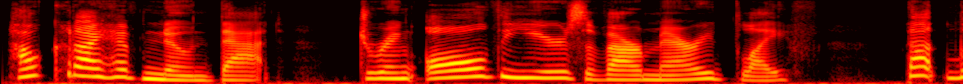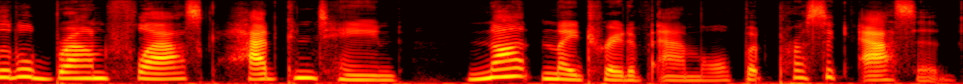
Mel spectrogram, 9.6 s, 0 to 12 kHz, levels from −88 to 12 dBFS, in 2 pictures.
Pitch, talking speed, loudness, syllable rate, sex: 225 Hz, 170 wpm, -22 LUFS, 4.6 syllables/s, female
